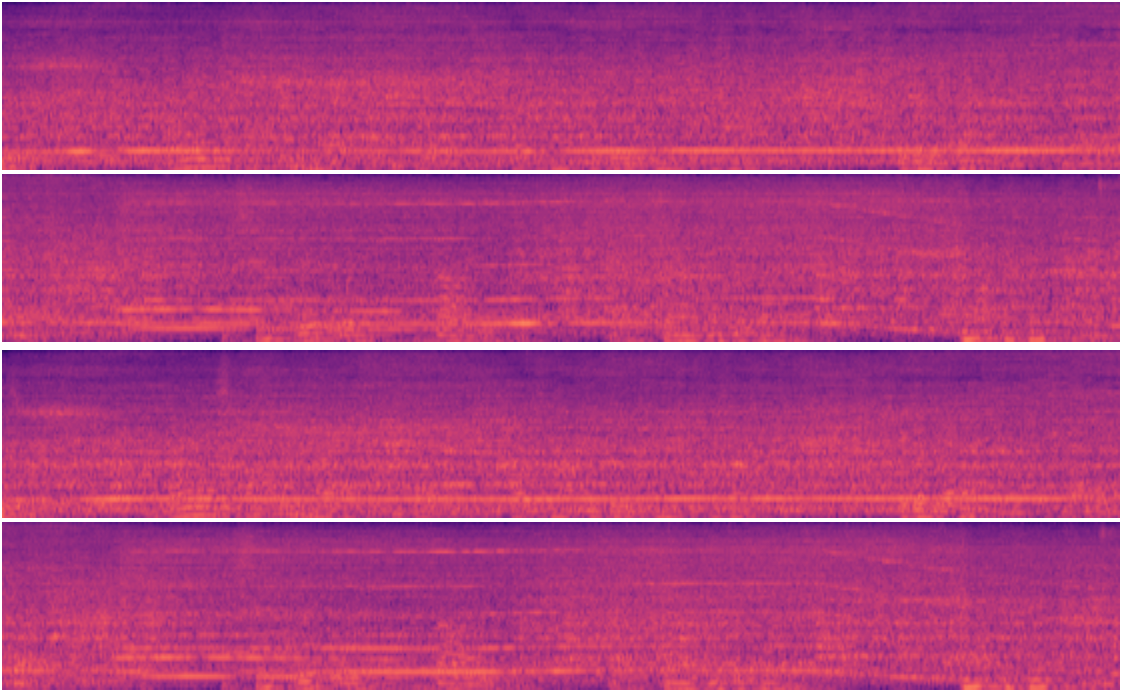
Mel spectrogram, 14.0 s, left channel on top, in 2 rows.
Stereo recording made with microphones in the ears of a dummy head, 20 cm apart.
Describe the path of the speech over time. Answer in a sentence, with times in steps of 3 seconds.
In this clip you hear the speech on the right from 0 s, in the centre from 6 s and on the left from 9 s.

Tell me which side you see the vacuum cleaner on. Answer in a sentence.
You can hear the vacuum cleaner on the left.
